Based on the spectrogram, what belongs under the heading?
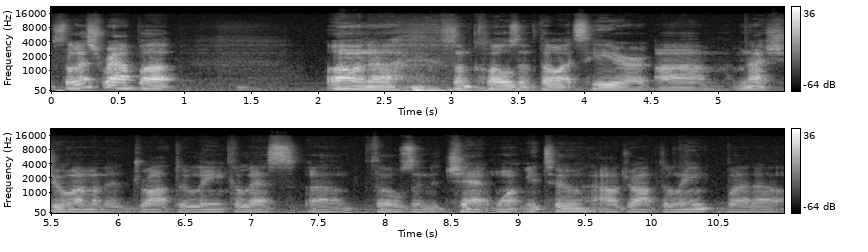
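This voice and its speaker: Man, host, very low voice, easygoing, distant mic, faint hiss. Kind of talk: casual live interview.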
